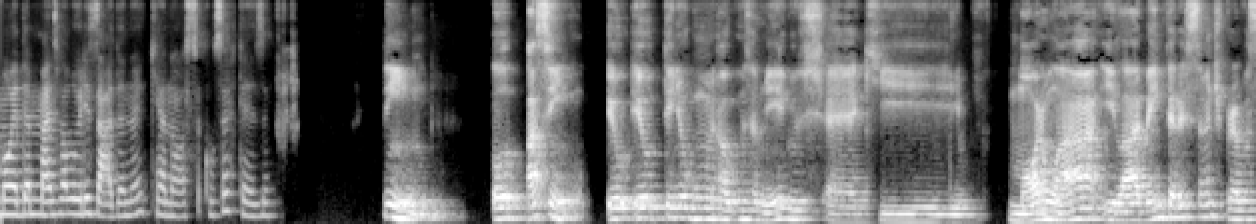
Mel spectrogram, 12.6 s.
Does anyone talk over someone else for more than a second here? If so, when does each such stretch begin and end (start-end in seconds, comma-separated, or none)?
none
